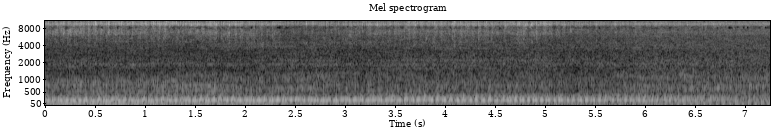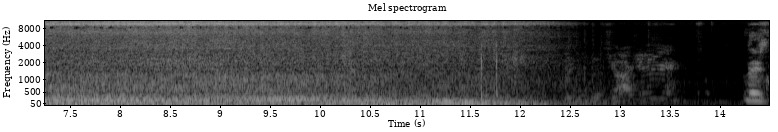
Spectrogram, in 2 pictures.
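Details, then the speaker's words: 1970s Buick GS with a 455 V8: smooth, even idle with a steady low beat and oil pressure and no ticking, where it ticked before; normal running before it shuts off, though there is no generator light and no voltage. "Still oil pressure. Yeah, the motor sounds good now. It was ticking before."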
